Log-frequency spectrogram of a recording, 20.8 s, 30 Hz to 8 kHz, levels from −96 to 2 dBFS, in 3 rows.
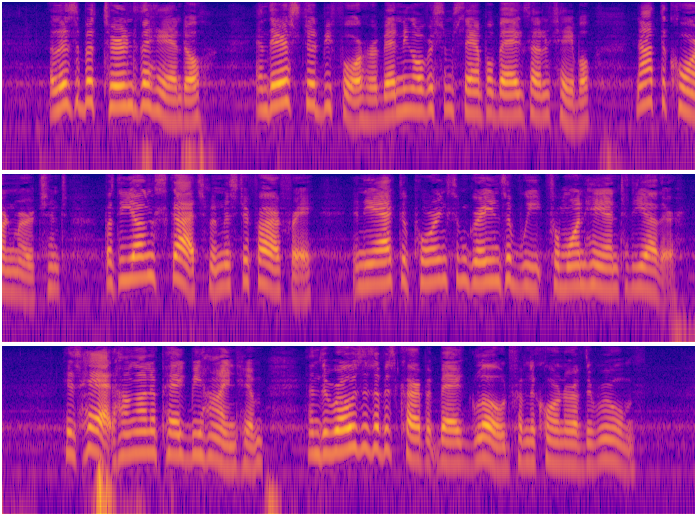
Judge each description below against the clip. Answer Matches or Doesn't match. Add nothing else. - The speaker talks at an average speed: Matches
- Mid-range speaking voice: Doesn't match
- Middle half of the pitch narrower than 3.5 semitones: Doesn't match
